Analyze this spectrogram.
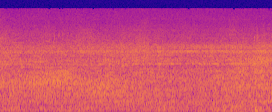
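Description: Jet airliner taking off at full power, a steady engine rumble with a higher whine that slides down in pitch over the first few seconds as it lifts off and climbs away.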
